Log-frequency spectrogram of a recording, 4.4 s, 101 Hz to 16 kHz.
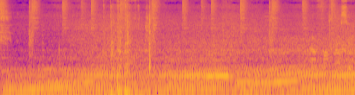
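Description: A VW Golf 7 GTD diesel with DSG gearbox pulls hard under throttle inside the cabin, a steady low engine drone swelling slightly as it accelerates, with voices talking over it.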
